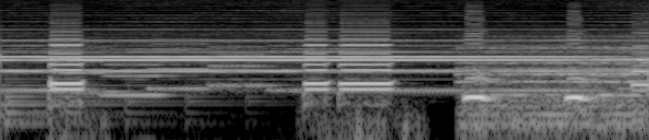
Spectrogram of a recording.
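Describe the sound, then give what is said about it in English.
Car horns honk repeatedly in short, loud blasts, a few overlapping, spaced irregularly over a steady, humming traffic drone, with no one speaking; the horns are aimed at a car still stopped after a traffic light changed, holding up traffic. “I was startled out of my trance. The light had changed and we were holding up traffic.”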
